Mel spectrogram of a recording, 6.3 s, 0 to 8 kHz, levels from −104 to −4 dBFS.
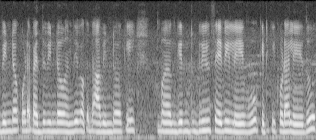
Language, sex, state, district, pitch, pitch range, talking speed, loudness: Telugu, female, Andhra Pradesh, Guntur, 195 Hz, 190-205 Hz, 150 wpm, -17 LUFS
